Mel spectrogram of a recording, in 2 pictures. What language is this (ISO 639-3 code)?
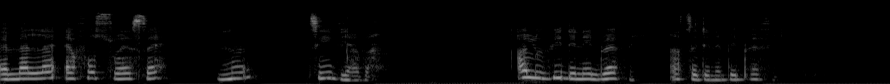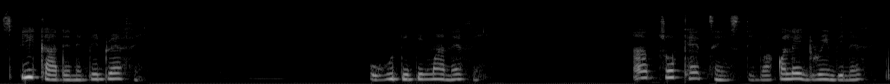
kpo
